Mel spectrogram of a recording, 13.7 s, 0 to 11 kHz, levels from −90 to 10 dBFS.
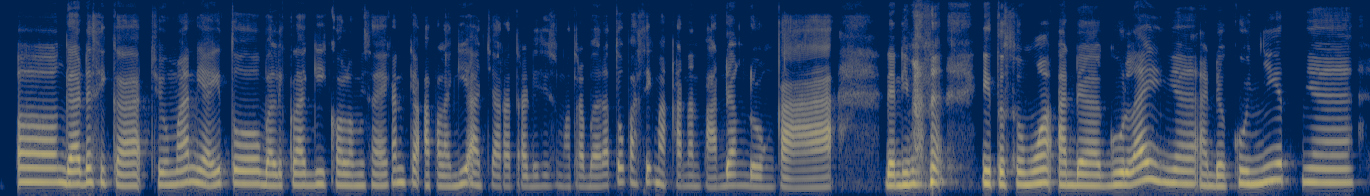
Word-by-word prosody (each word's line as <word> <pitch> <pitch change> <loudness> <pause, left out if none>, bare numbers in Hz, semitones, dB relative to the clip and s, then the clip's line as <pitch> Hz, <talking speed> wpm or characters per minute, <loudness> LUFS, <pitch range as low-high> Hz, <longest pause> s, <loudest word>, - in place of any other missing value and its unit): Eee, 245 -1 +4
nggak 215 -1 +5
ada 240 - +5
sih 230 -2 -5
Kak, 185 -3 -2
cuman 210 +4 -1
ya 210 - +1
itu 215 0 0
balik 190 -1 -1
lagi 195 +1 -2
kalau 190 -1 -3
misalnya 185 0 -6
kan 230 +1 -2
ka 225 - -6
apalagi 185 +3 -4
acara 180 -2 -7
tradisi 175 +1 -12
Sumatera 175 -1 -12
Barat 175 +2 -8
tuh 245 - -2
pasti 235 0 -7
makanan 180 -4 -8
Padang 185 +3 -5
dong 165 -1 -6
Kak, 155 0 -3 0.5
dan 185 +1 +5
di 200 - +7
mana 215 +4 +3 0.4
itu 215 -2 +5
semua 215 +3 +3
ada 190 -2 +2
gulainya, 220 +3 +3
ada 180 -1 0
kunyitnya 235 0 +1
200 Hz, 150 wpm, -25 LUFS, 185-225 Hz, 0.5 s, di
